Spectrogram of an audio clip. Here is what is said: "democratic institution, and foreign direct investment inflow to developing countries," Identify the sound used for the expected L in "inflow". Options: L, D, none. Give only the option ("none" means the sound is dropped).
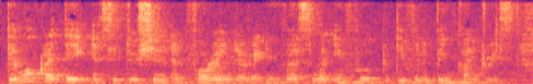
none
